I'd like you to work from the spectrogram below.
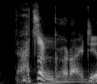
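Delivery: sincere, earnest, straight, not sarcastic. Retelling what the golfer said, imitating the golfer's voice. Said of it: "Don't do the voice".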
